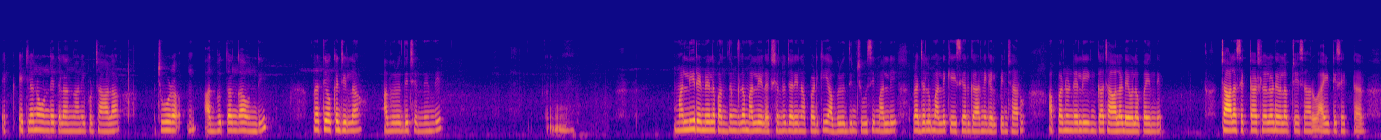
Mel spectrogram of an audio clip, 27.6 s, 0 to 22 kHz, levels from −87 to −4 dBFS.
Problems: background sounds at intervals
